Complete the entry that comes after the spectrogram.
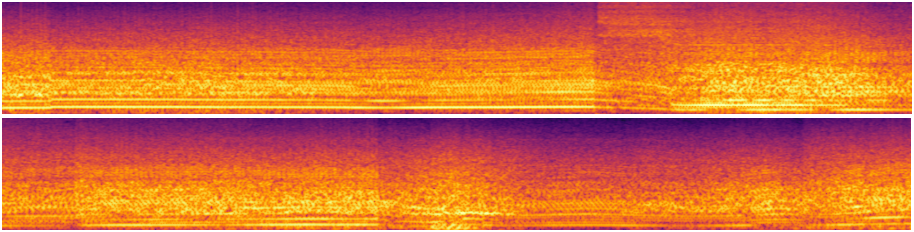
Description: High performance car engine on a road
